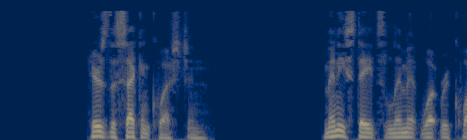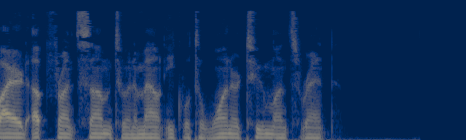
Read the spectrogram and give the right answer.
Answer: The answer is a security deposit.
